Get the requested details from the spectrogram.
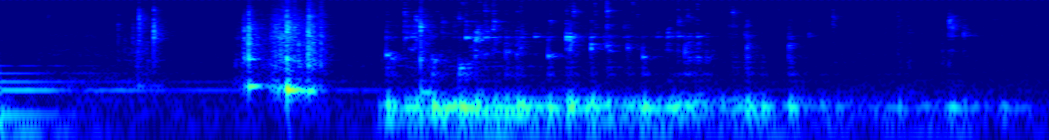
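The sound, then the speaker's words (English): A few light clinks and drips, then water being emptied out pours steadily into a metal can for several seconds, moderately loud, with no talking. “Okay, so I'm going to get rid of some of this water. I'm just going to pour it into my can here.”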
